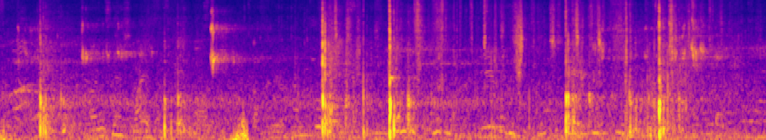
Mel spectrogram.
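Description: Tennis balls are struck with rackets in a rally, with sharp pops.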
